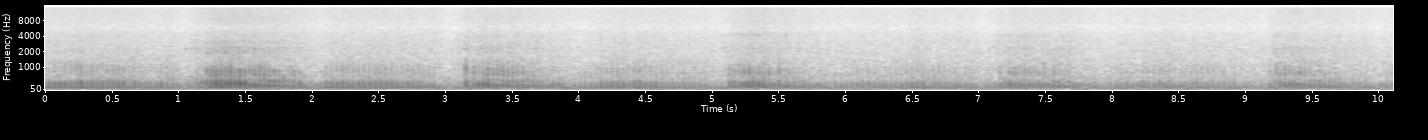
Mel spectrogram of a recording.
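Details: Cat named Giada snoring while asleep: soft rumbling breaths about every two seconds, roughly 30 a minute, over steady room hiss.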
